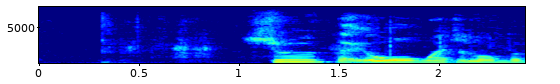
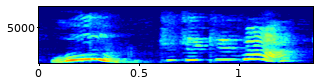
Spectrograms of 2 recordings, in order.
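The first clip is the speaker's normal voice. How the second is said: put-on squeaky high excited boy, loud; high, loud child's delight; 9 dB louder than usual. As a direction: gasp it out like an amazed little boy. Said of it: "asked Mick".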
